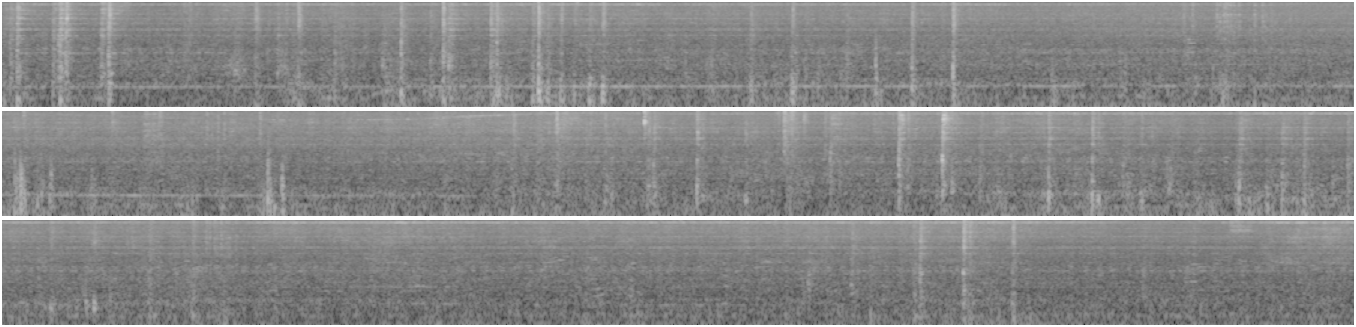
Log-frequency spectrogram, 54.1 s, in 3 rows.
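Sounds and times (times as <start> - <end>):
train wheels rumbling on rails: 0.0 - 54.0
sharp rail clicks: 24.8 - 29.3.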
